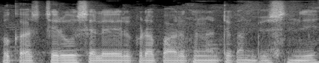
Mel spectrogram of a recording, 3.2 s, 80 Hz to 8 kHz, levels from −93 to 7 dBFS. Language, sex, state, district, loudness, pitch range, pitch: Telugu, male, Andhra Pradesh, Sri Satya Sai, -16 LUFS, 100-110 Hz, 105 Hz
